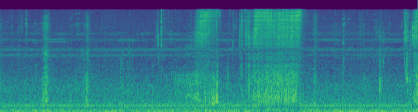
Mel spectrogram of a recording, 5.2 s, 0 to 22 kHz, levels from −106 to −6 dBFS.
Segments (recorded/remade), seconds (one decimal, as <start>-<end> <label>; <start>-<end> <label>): 0.0-5.2 recorded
